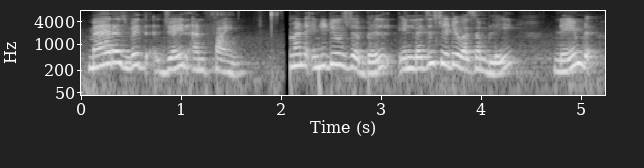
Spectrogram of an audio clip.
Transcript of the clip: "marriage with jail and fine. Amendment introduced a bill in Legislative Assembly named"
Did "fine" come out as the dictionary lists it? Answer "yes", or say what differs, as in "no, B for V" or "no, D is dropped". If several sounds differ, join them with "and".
no, N is dropped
